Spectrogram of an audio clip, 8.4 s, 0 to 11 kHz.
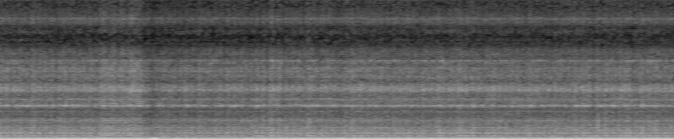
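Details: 2001 Sea-Doo GTX 951 DI two-stroke jet ski after rebuild, running on the flushing hose: steady, even low rumble with constant exhaust beat, no knocks or misses; normal idle, sounds healthy.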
